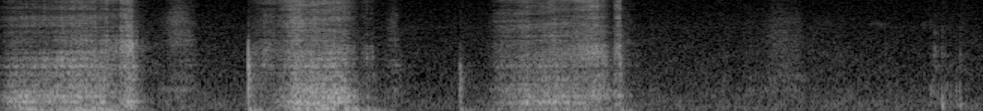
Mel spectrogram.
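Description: White chalk scratches flowing lines near the top edge of a large wood-framed chalkboard. Three broad, raspy strokes each last around half a second, with short pauses between them. Faint taps and quiet scraping follow, and the sound ends in a low hush.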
